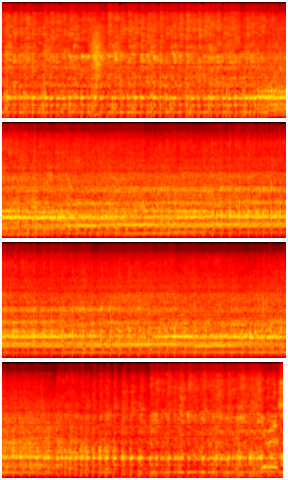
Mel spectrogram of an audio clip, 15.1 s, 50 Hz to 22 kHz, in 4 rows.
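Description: A 1989 SeaCraft 18cc boat's engine runs steadily in gear, a continuous mid-pitched drone with a slight pitch shift near the start, close and loud throughout.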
